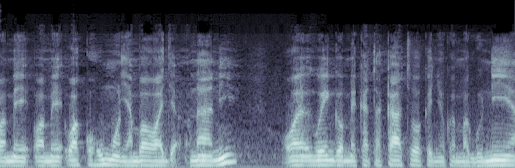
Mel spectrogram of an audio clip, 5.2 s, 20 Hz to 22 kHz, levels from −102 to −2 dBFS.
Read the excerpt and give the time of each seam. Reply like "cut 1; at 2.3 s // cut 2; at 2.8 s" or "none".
cut 1; at 1.2 s // cut 2; at 1.9 s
